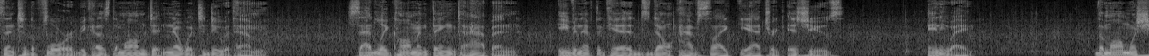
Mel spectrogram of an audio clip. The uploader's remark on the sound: RAIN SOUNDS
